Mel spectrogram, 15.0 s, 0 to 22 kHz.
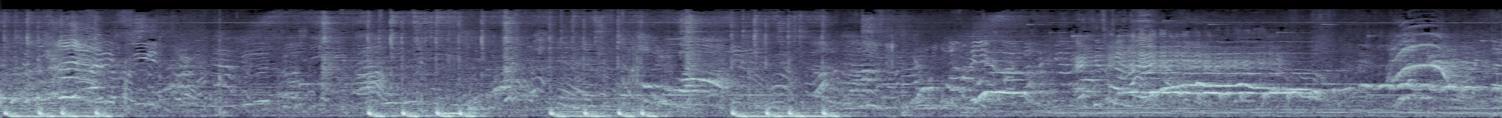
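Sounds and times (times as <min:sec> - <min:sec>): dance music with bass beat: 0:00.0 - 0:01.1, 0:03.7 - 0:04.9, 0:05.5 - 0:06.7, 0:07.3 - 0:08.4
children calling out and squealing: 0:00.0 - 0:15.0.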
